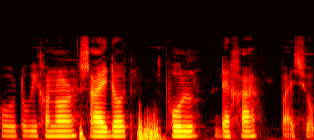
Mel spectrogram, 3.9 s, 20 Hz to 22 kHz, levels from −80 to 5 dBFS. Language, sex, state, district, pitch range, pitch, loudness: Assamese, male, Assam, Sonitpur, 140-145 Hz, 140 Hz, -20 LUFS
